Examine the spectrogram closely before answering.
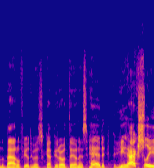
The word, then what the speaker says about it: capirote: But no, the tall conical helmets are actually pronounced capirote, and when wearing these, there is sort of a mental metamorphosis that happens.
